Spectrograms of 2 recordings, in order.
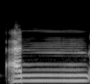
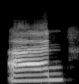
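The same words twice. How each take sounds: First: The n is held with a long nasal hum. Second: The vowel is raised, with no nasal hold. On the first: The speaker calls it right. "dia gunnah kan nunnya" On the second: The speaker calls it wrong. "jangan naik"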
